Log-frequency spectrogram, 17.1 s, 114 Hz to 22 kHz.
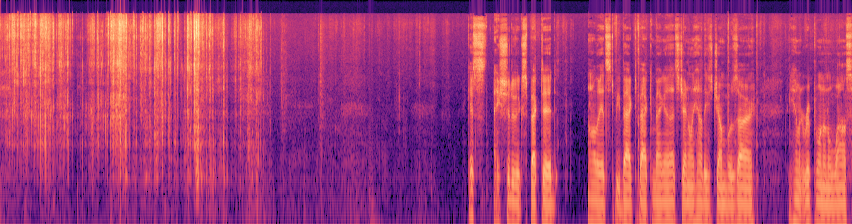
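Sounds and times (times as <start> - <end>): foil wrapper tearing and crinkling: 0.0 - 5.4.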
